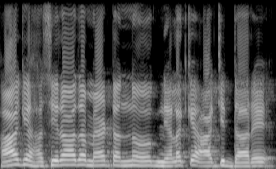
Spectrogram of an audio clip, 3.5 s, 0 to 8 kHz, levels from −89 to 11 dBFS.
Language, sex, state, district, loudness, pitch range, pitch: Kannada, male, Karnataka, Bangalore, -13 LUFS, 180-215 Hz, 200 Hz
